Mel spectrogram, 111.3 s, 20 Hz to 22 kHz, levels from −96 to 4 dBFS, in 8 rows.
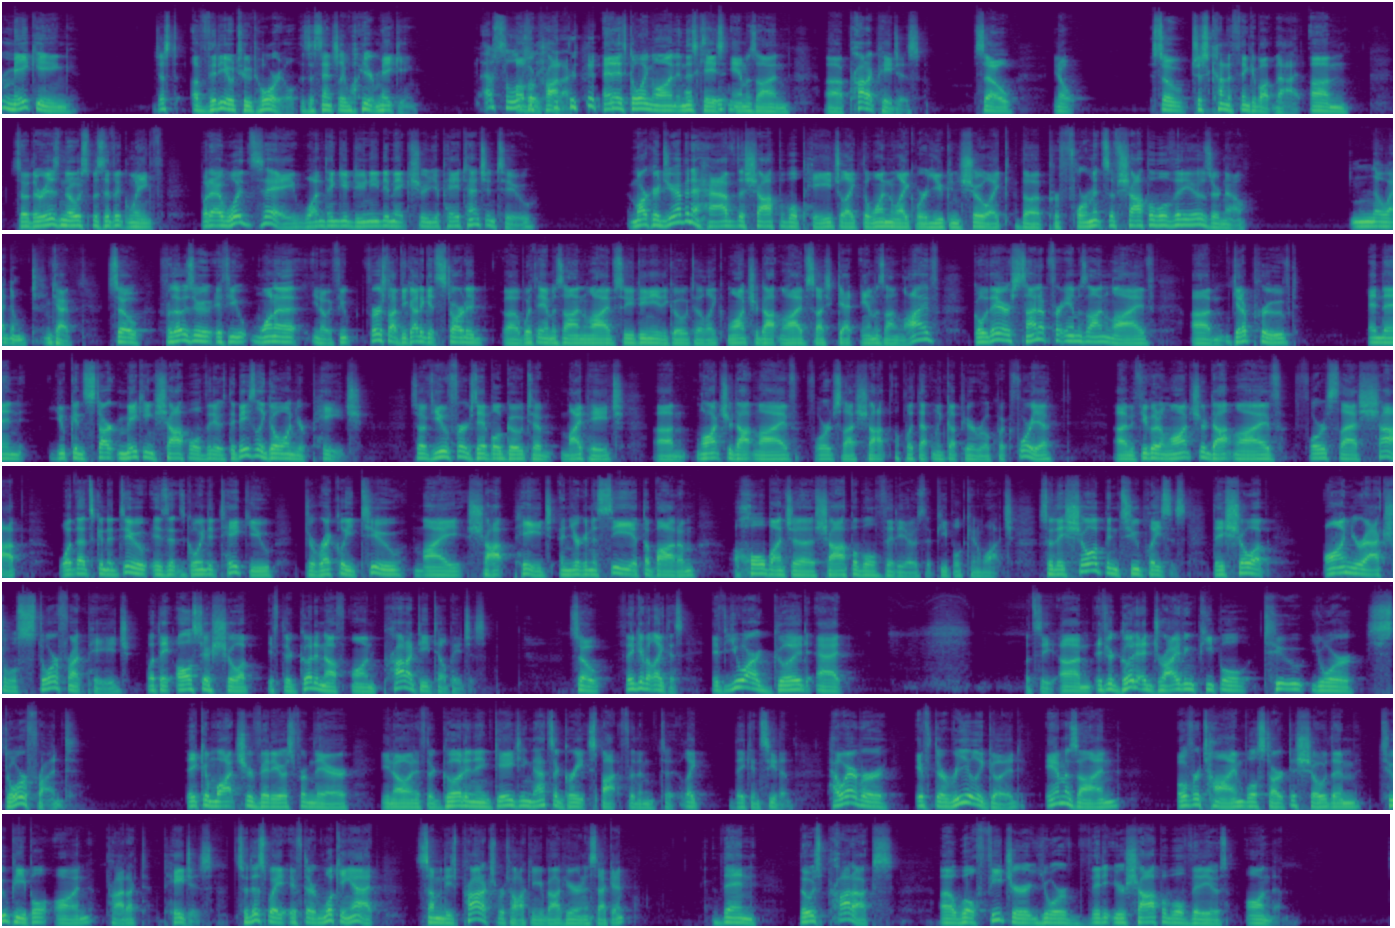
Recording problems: abrupt cut into speech; at the start

